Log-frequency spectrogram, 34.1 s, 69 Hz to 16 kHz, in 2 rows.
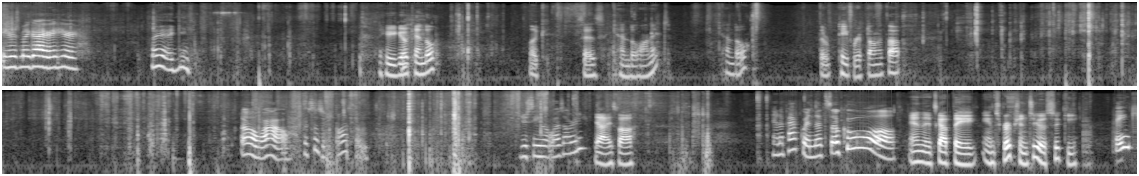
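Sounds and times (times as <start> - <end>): packing tape and cardboard ripping: 14.0 - 26.6.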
